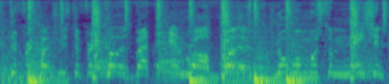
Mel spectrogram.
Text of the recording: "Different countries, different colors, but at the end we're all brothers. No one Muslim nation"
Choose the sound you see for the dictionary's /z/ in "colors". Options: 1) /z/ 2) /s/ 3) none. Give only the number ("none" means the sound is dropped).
1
